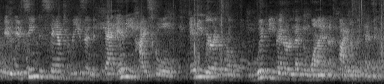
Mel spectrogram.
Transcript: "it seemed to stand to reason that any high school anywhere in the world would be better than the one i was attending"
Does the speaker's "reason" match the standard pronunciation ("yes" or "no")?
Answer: yes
